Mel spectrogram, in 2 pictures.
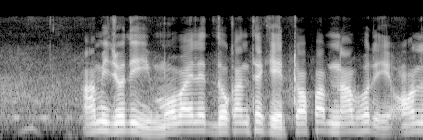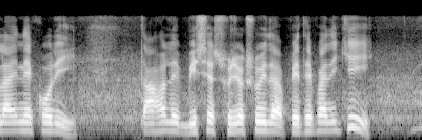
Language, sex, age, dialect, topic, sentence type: Bengali, male, 36-40, Standard Colloquial, banking, question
